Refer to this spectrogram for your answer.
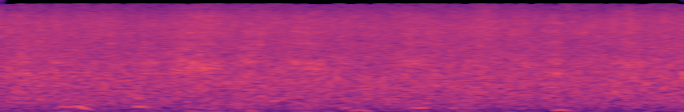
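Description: A small stream flows steadily, with a continuous rushing, babbling hiss at an even level throughout and no voices.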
